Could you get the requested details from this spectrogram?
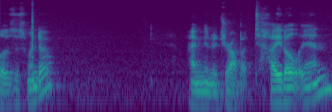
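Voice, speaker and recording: The man keeps a moderate tempo, his voice sitting fairly low. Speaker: teacher demonstrating software. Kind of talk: tutorial. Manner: casual.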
